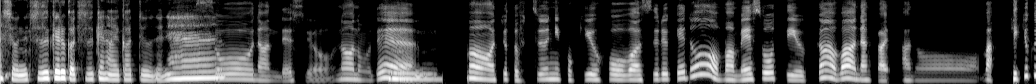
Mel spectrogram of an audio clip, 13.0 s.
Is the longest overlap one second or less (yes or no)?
yes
